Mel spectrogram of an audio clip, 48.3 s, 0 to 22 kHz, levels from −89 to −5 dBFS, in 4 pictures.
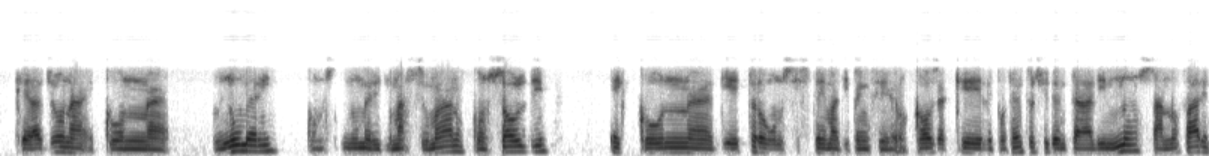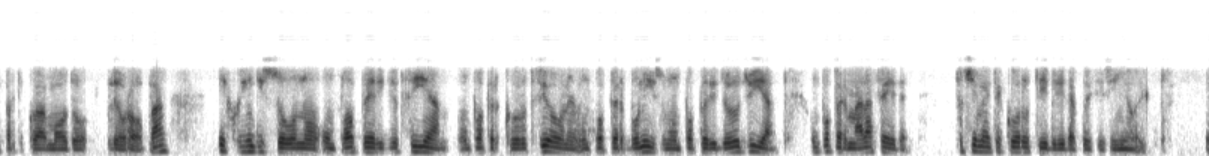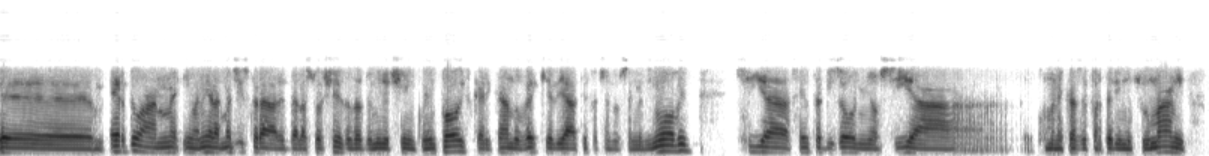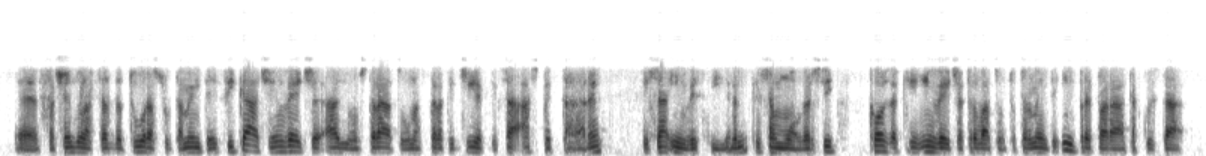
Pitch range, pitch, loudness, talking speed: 105-125 Hz, 115 Hz, -26 LUFS, 145 wpm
